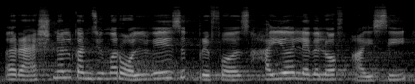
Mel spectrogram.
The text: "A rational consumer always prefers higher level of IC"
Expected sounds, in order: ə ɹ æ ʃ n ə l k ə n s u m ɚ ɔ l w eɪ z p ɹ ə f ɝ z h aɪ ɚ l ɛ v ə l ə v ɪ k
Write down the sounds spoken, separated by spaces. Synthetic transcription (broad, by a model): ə ɹ æ ʃ n ə l k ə n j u m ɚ ɔ l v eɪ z p ɹ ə f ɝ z h aɪ ɚ l ɛ v ə l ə f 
